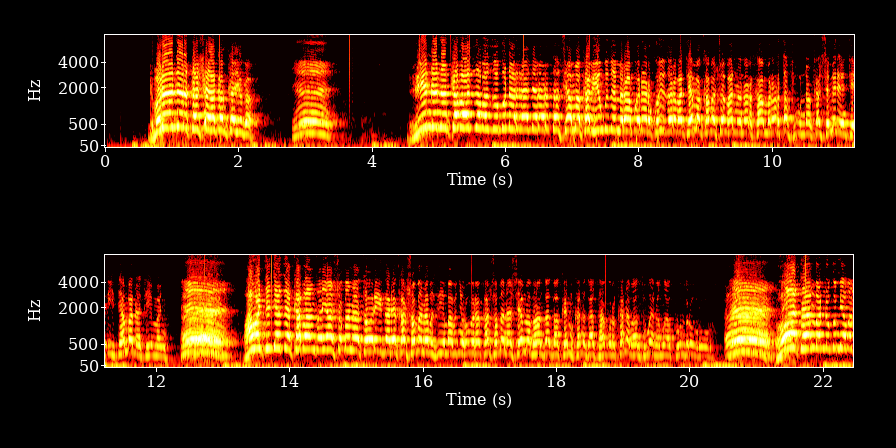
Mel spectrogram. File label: Ekyevugo Hima, uganda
